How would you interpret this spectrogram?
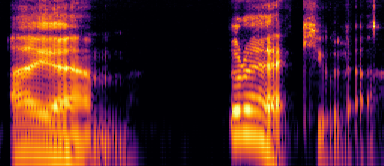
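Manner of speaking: hushed and eerie, then lift the name; Dracula impression. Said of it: "dueling Draculas here".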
